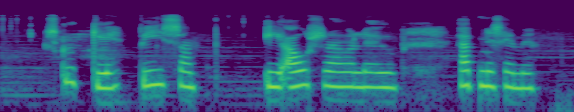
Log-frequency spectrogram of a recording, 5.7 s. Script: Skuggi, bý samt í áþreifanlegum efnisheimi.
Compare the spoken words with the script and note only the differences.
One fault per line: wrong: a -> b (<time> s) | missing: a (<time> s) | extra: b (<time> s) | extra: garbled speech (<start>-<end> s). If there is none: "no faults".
no faults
